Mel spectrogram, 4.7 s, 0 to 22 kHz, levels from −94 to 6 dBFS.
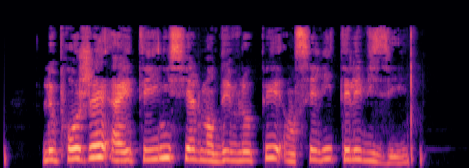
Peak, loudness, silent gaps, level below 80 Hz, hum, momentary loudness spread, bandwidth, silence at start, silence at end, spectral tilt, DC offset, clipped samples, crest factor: -2 dBFS; -17 LUFS; none; -66 dBFS; none; 12 LU; 11.5 kHz; 0.45 s; 0.55 s; -3 dB/octave; under 0.1%; under 0.1%; 16 dB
